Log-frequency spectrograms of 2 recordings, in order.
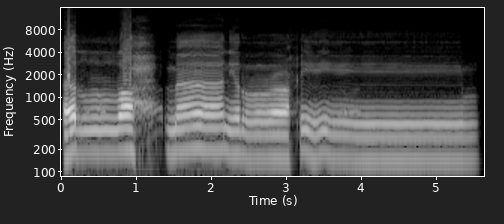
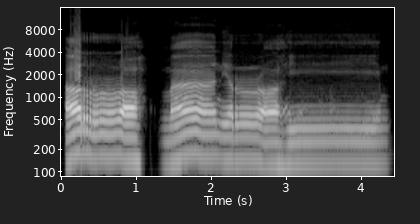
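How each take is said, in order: First: "Rahim" recited with light H kecil; slow melodic chant, light H; correct small H. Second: "Rahim" recited with heavy H besar, the wrong way; slow chant showing the mistaken H; wrong big H. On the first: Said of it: "harusnya H kecil". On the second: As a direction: chant "Ar-Rahmanir Rahim" with the harsh throaty H. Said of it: "Kesalahan yang sering terjadi dibaca". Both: Shown as a demonstration.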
